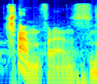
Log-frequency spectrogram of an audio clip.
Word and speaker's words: Cianfrance: E ho scoperto che, contrariamente a quello alle mie aspettative, si pronuncia Cianfrance.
